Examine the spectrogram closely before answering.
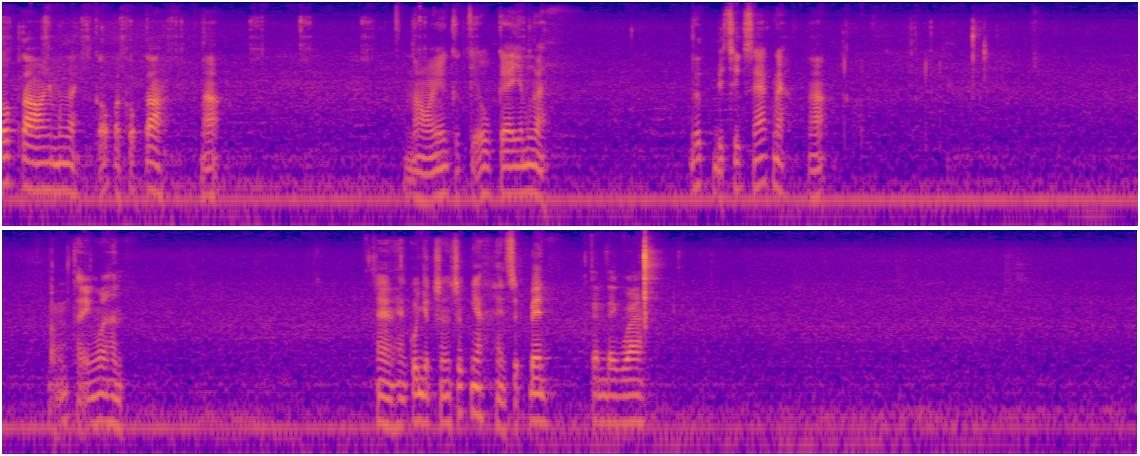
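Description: A fishing reel clicks and whirs softly as it is handled.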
